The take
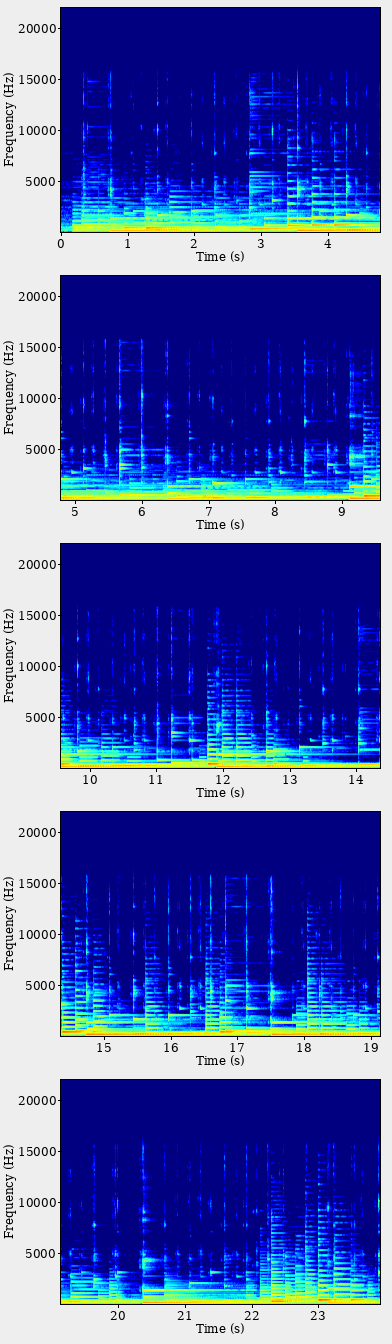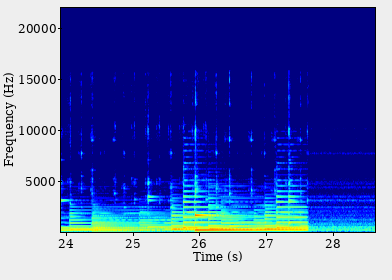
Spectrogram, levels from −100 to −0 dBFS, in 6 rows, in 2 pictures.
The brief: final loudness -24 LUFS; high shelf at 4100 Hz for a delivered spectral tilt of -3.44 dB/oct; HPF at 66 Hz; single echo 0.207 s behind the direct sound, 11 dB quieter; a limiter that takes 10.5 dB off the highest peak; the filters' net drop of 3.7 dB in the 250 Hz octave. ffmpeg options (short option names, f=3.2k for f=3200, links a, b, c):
-af "highpass=66,equalizer=f=250:t=o:g=-4.5,highshelf=f=4.1k:g=-8.5,alimiter=level_in=3.5dB:limit=-24dB:level=0:latency=1,volume=-3.5dB,aecho=1:1:207:0.282,volume=13dB"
